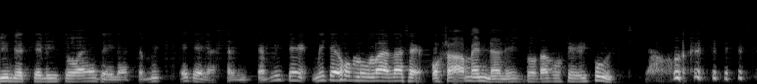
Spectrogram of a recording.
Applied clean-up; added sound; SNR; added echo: neural mask model DeepFilterNet 3.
